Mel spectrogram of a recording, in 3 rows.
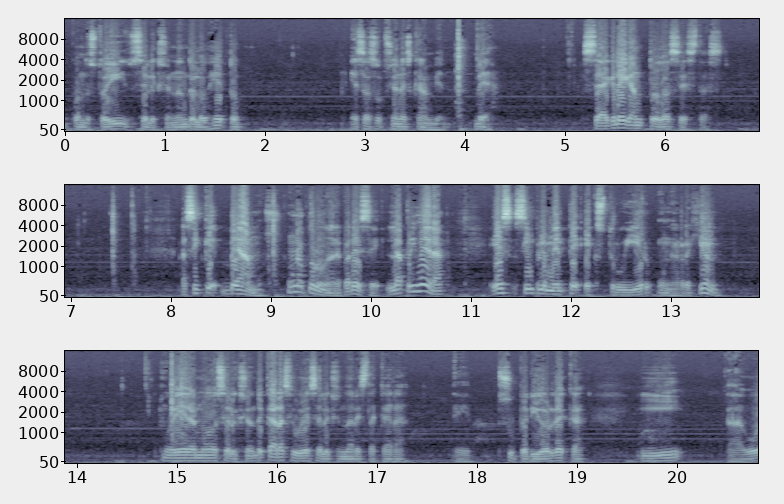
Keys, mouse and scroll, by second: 3.9 Tab, 3.9-5.8 middle drag, 7.9 shift+click, 8.6 scroll up 2, 8.9 middle click, 9.1 shift+click, 9.5 shift+middle click, 14.9 3, 16.0-19.5 drag, 20.4 click.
